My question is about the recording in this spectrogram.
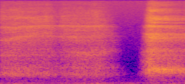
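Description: A man breathing audibly during a pause in speech: one long breath lasting about a second and a half, a brief silence, then another breath drawn in near the end.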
